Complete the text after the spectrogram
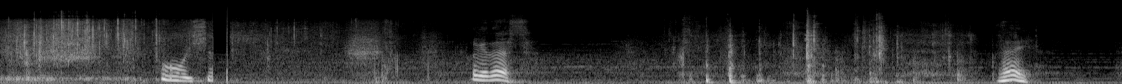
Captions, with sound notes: Holy (beeping). Look at this. Hey.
